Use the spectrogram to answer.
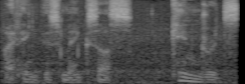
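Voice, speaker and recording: Low-voiced, weary wandering merchant. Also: male voice, slow pace, noisy background. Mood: mournful, resigned. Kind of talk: video game character dialogue. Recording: loud music behind the voice.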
